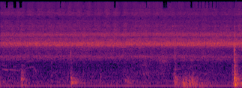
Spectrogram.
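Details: A dense insect chorus on Nang Yuan Island at dusk hums as a steady, shrill high-pitched drone; the insects fall silent as someone walks by.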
